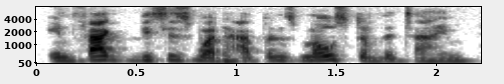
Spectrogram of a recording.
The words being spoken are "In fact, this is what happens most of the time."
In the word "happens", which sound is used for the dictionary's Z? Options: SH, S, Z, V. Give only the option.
Z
